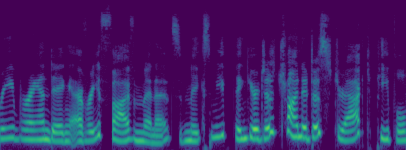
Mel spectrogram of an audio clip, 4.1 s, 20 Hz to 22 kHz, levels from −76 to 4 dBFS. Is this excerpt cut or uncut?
uncut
